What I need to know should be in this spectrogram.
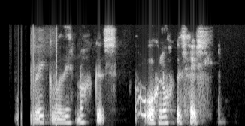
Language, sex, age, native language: Icelandic, male, 14, Icelandic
